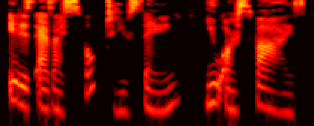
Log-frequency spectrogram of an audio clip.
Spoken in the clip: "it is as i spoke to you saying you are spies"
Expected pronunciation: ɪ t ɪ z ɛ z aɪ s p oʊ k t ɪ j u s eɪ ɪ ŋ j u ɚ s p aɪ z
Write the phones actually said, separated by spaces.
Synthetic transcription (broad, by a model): ɪ t ɪ z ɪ z aɪ s p oʊ k t ɪ j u s eɪ ɪ ŋ j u ɚ s p aɪ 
